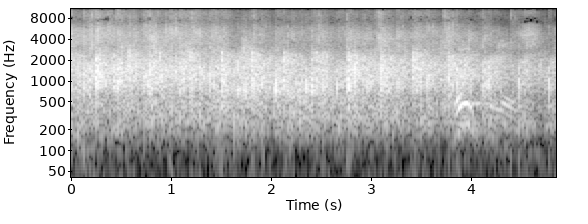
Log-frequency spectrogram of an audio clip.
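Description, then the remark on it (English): A crowd of many people claps hands steadily in a dense, continuous wash of applause lasting several seconds, giving a hand clap of praise to God during a sermon, with a faint voice briefly audible near the end. “Now give him the hand clap of praise.”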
